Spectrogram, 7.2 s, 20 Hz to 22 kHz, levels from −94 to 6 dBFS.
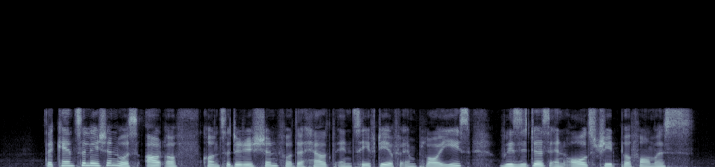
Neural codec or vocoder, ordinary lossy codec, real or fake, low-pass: codec, 16 kHz, 4 kbps, FunCodec, trained on Chinese and English, 50 frames a second; none; fake; none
